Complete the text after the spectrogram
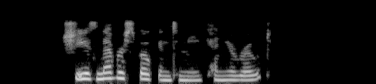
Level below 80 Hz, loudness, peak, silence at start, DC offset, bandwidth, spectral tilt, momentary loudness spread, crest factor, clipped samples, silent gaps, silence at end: -60 dBFS; -18 LUFS; -2 dBFS; 0.65 s; under 0.1%; 8.2 kHz; -4.5 dB/octave; 9 LU; 16 dB; under 0.1%; none; 1.05 s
